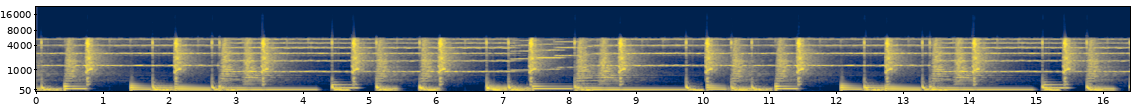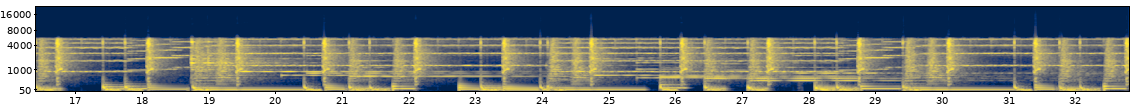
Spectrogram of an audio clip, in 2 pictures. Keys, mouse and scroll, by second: 0.0 scroll up 1, 0.6 scroll down 1, 1.6 scroll up 1, 2.4 click, 2.5 click, 3.4 click, 4.2 click, 6.4 click, 6.5 click, 7.5 click, 7.6 click, 10.5 click, 11.2 middle click, 11.8 scroll down 1, 12.6 click, 21.2 scroll down 2, 22.4 click, 22.6 click, 23.1 scroll up 1, 25.1 right click, 25.9 click, 26.1 click, 26.6 click, 28.1 p, 30.2 scroll down 1.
